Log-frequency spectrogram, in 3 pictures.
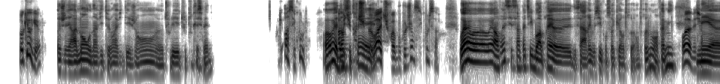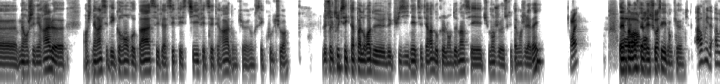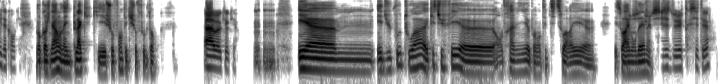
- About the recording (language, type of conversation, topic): French, unstructured, Préférez-vous les soirées entre amis ou les moments en famille ?
- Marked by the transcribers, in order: tapping; other background noise; drawn out: "hem"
